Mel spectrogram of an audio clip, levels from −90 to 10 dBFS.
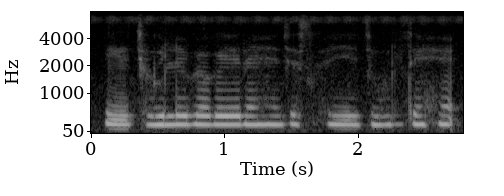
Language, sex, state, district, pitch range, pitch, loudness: Hindi, female, Uttarakhand, Uttarkashi, 215-220 Hz, 215 Hz, -30 LUFS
